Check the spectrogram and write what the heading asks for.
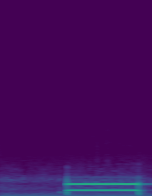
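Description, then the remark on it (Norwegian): A single telephone keypad tone sounds once as a number is keyed in, a steady two-pitched beep held for about half a second, then stops, with a faint low hum underneath throughout. “Taster et nummer.”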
